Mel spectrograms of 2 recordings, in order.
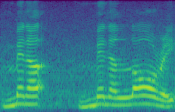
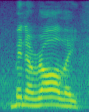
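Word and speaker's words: Acque Minerali: They still carry on racing here down in towards Aqua Minari. I've I've said it wrong. Mineral Minerali.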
